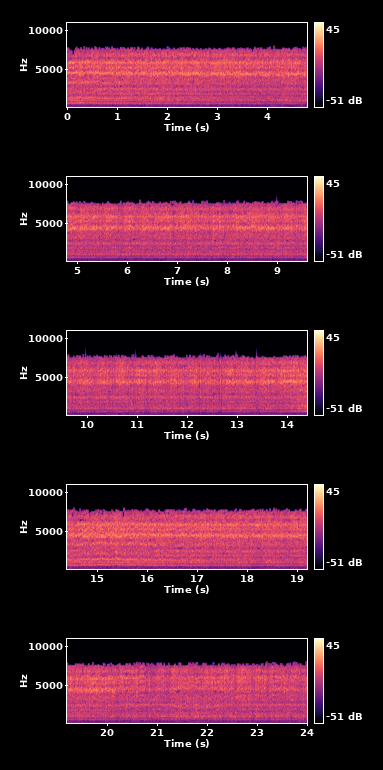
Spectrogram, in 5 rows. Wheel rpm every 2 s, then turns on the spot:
160, 160, 160, 160, 160, 160, 170, 160, 160, 160, 160, 160.
none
